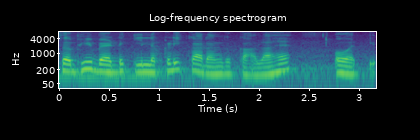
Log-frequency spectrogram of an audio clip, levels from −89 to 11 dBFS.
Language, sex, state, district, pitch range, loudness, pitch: Hindi, male, Punjab, Pathankot, 135-180 Hz, -18 LUFS, 160 Hz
